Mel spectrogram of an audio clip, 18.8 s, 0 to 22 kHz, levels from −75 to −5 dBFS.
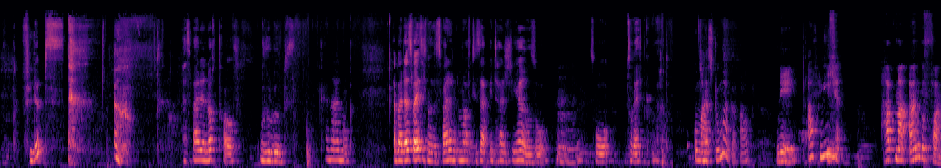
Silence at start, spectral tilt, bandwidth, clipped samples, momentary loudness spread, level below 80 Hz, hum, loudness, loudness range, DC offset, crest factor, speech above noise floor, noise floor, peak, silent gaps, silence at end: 0 s; -4 dB/octave; 16 kHz; under 0.1%; 18 LU; -66 dBFS; none; -28 LUFS; 7 LU; under 0.1%; 22 dB; 24 dB; -52 dBFS; -8 dBFS; none; 0 s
